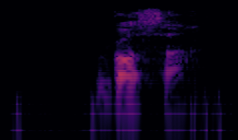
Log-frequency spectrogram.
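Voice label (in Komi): "госа", Komi, male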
